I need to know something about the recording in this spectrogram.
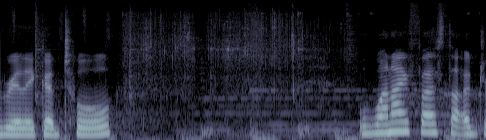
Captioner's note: rustling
